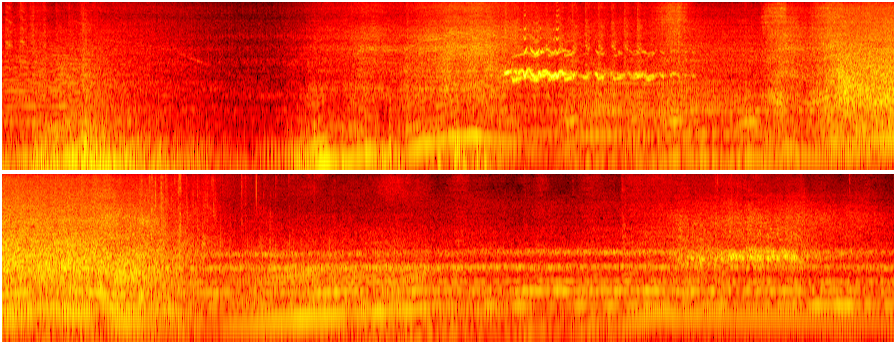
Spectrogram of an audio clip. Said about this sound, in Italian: Provenzano, coperto di sangue, trasporta il corpo di Calogero Bagarella verso l'Alfa Giulia che è fuori col motore acceso. Lo caricano nel portabagagli e partono.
